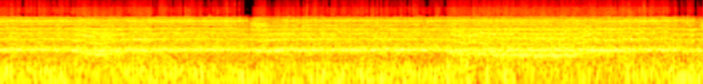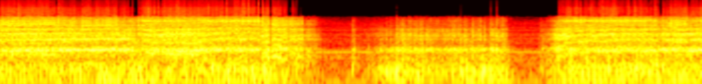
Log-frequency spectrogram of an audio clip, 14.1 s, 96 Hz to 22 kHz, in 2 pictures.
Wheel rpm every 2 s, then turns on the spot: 220, 230, 210, 220, 190, 20, 140.
10-12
